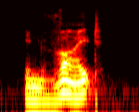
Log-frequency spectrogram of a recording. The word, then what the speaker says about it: invite: But if I say to Catherine, I want to invite you to my party on Saturday, invite is a verb with the stress falling on the second syllable.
